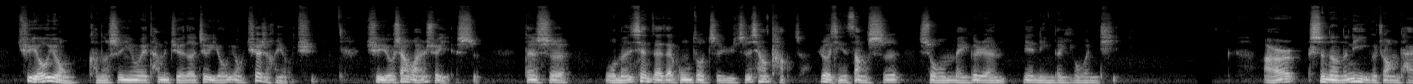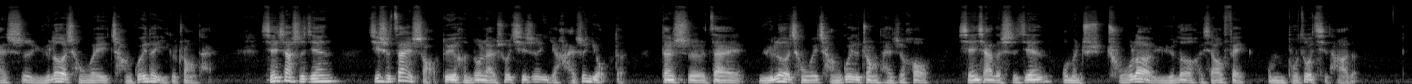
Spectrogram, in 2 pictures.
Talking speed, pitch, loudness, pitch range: 295 characters per minute, 95 Hz, -20 LUFS, 90-110 Hz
